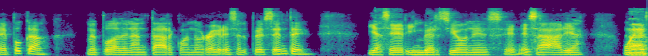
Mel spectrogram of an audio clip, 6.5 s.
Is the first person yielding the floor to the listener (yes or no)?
yes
